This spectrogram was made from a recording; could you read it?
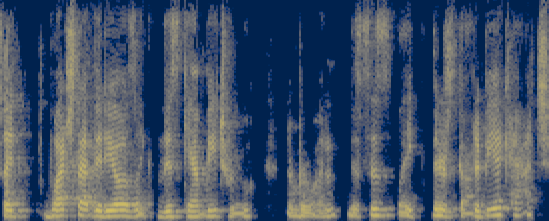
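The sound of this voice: Raspy with a slightly husky edge and vocal fry, a woman talks at a moderate pace and medium pitch with little pitch movement.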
